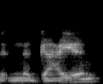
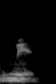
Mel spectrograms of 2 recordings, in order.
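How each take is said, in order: First: The name is spelled out in several syllables. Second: The name is one short syllable, win. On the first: "like really, just really spelt it out" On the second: "the proper way to say it is actually Win"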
